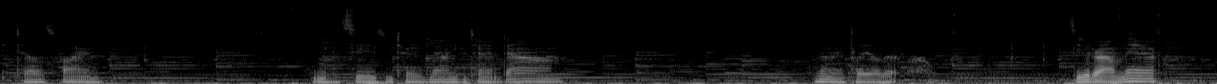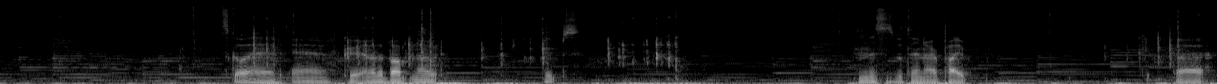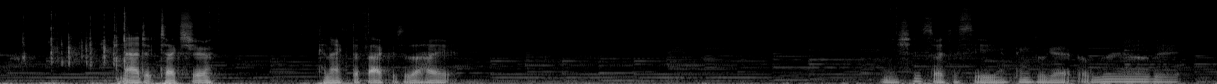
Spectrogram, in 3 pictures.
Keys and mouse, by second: 0.8 middle click, 2.6-10.2 drag, 10.2 middle click, 11.2-12.8 drag, 13.3 click, 14.4 click, 14.7 shift+a, 17.4 shift+a, 22.1 click, 23.3 middle click, 23.7 shift+a, 27.4-36.5 drag.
